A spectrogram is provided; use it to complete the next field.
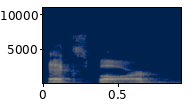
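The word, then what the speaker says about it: x̄: that in chapter one the sample arithmetic mean pronounced X bar X bar you have a a letter X with a bar on top X bar this is the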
